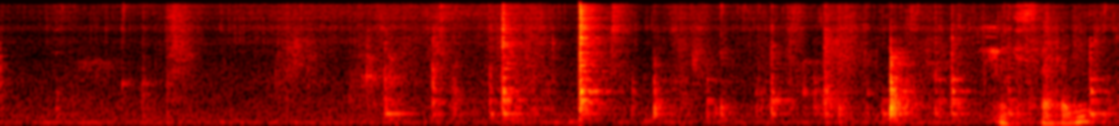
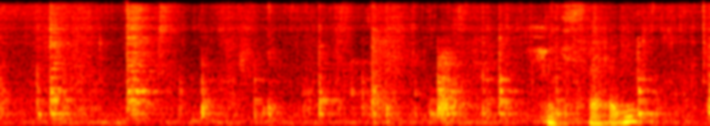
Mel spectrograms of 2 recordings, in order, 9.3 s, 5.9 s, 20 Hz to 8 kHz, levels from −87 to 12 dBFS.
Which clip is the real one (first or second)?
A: first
